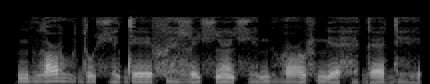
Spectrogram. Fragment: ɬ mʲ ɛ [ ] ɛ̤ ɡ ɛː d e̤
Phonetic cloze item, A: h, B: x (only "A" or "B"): A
